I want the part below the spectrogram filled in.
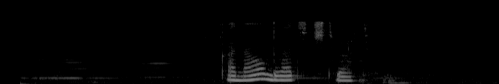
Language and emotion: Russian, neutral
